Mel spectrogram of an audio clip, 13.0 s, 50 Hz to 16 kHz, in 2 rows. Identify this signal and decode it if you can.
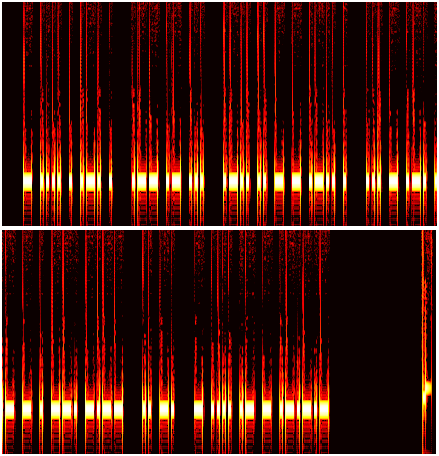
Morse code, heard as a keyed tone, about 28 wpm, 700 Hz. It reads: THERE WAS LITTLE STRATEGY IN THAT.
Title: Sentences from Top 1000 Words - Review Part 5 - 28wpm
